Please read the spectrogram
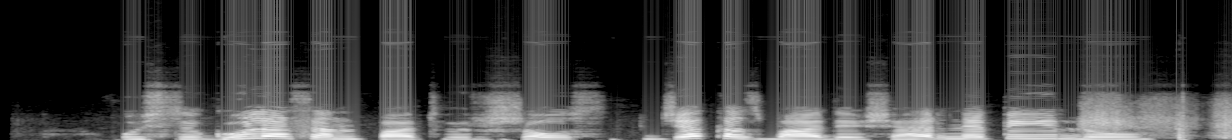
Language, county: Lithuanian, Utena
